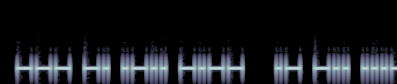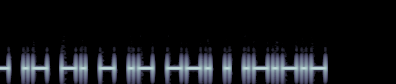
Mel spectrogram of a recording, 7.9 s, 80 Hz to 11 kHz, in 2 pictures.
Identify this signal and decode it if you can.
Morse code, heard as a keyed tone, about 25 wpm, 700 Hz. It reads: ONLY ADVANTAGE.
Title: Sentences from Top 1000 Words - Review Part 6 - 25wpm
